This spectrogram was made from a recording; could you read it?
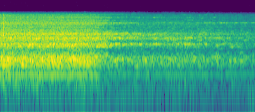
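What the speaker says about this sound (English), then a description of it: "I'm just going to heat it up with my quick dry tool" A quick dry heat tool blows hot air onto dry wax, a loud steady whooshing roar that gradually fades over several seconds with no talk.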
